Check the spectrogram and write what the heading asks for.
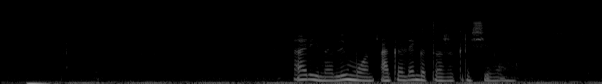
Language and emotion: Russian, neutral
